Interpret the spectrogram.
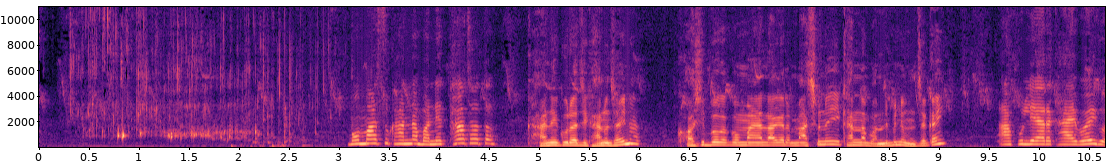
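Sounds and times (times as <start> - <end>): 
water being poured: 0.2 - 3.0
speech: 3.1 - 10.6.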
